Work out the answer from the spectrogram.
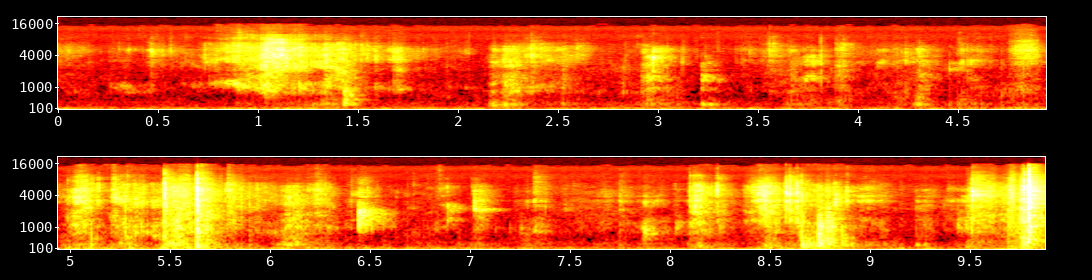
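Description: Biting into and chewing a beer-battered fish sandwich and curly fries: scattered soft crunches and mouth sounds, with a sharper crunch about halfway through and another near the end.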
